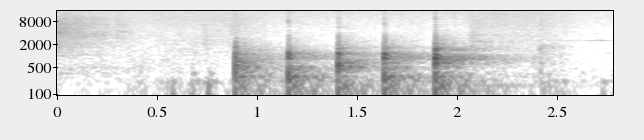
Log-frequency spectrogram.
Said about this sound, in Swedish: ska vi knacka på igen.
